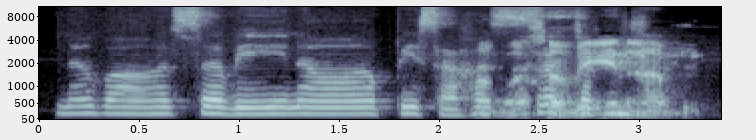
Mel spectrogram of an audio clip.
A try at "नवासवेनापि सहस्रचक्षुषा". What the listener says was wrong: नवासवेनापि नवा it's very low now the tone नवासवेनापि सहस्रचक्षुषा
